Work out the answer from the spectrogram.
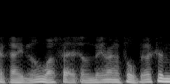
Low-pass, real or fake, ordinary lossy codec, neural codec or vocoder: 3.6 kHz; fake; none; codec, 16 kHz, 0.5 kbps, FreqCodec, larger model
